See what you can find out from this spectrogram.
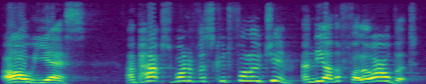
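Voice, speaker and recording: Casting: an eager young schoolkid adventurer in an audio drama, earnest, extremely high and lively voice. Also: female voice, brisk, long reverb tail, low-quality recording. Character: keen, curious young schoolchild in a secret club. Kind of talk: children's audio drama acting.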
